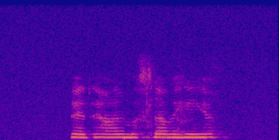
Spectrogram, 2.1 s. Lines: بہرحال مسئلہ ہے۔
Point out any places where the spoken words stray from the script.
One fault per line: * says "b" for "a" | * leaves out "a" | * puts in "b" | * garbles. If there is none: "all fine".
* puts in "وہی"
